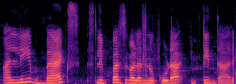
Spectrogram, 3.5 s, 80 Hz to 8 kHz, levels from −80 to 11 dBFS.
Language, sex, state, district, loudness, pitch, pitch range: Kannada, female, Karnataka, Bangalore, -19 LUFS, 235 Hz, 225-260 Hz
